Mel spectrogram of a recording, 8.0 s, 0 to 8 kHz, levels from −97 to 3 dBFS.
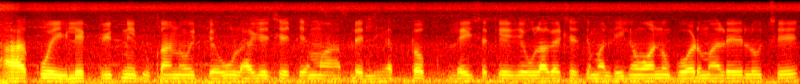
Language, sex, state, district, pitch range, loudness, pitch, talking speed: Gujarati, male, Gujarat, Gandhinagar, 110-115 Hz, -23 LUFS, 110 Hz, 175 wpm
